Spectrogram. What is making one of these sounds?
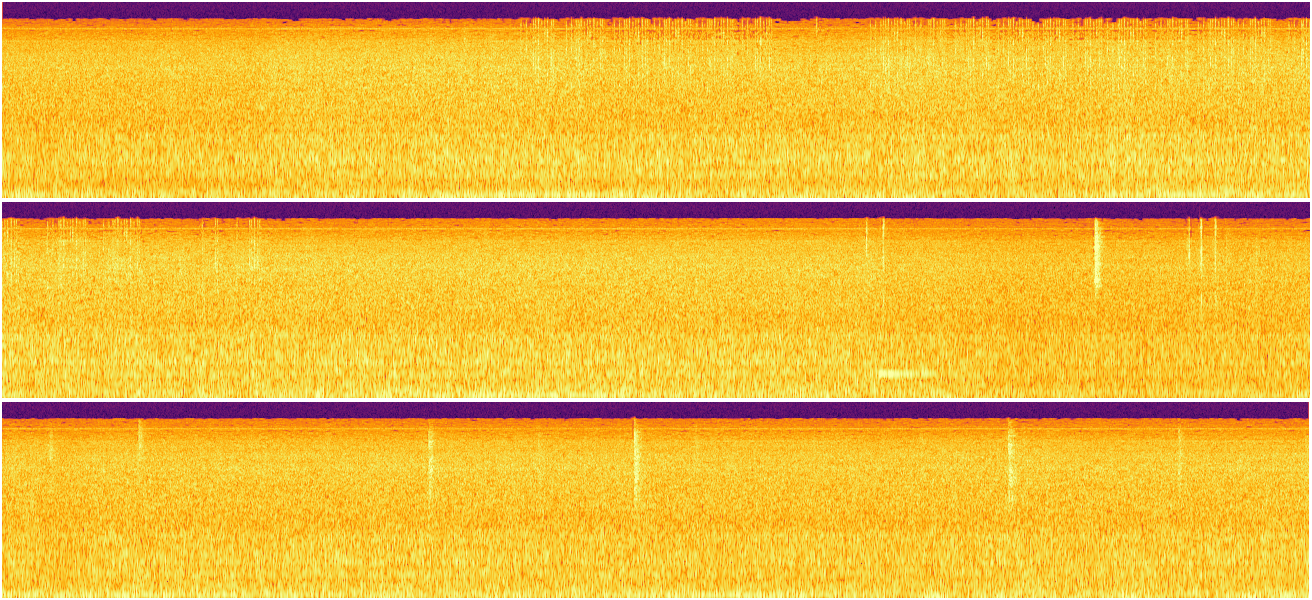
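A steady low roar of jet engines fills an aircraft cockpit.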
